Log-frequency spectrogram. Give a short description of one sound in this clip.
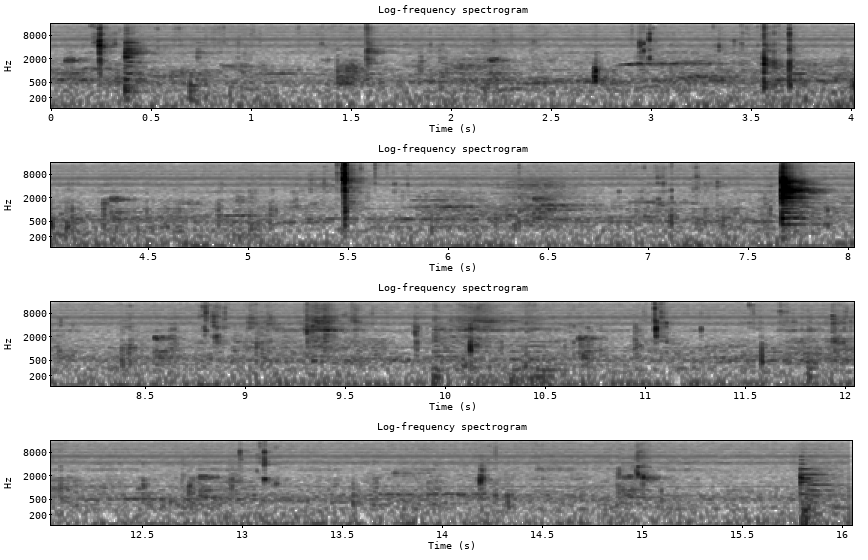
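A woman chews food noisily, close to a microphone.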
